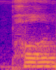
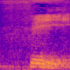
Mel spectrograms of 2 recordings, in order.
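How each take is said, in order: First: The sound is released with an abrupt burst. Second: The sound is released softly with gentle friction. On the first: The speaker calls it wrong. "हम फ नहीं कहते हैं, झटके से मुंह खोल कर नहीं बोलते हैं" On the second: The speaker calls it right. "बड़ा सॉफ्टली, बहुत मुलायमियत से कहते हैं"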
